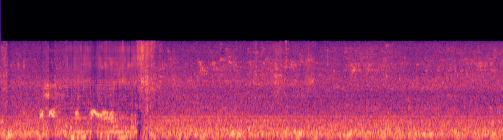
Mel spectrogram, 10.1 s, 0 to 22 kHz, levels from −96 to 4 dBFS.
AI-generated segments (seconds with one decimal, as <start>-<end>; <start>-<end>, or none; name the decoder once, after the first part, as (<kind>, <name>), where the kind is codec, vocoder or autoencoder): 1.3-2.8 (vocoder, BigVGAN v2)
